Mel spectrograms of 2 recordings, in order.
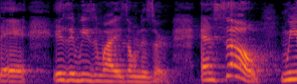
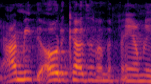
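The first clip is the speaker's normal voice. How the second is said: ordinary talk, nothing marked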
